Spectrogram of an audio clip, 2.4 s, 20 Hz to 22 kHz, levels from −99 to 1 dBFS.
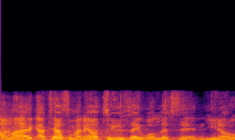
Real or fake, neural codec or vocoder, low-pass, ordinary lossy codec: fake; codec, 16 kHz, 4.8 kbps, FACodec; 7.2 kHz; Opus, 16 kbps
